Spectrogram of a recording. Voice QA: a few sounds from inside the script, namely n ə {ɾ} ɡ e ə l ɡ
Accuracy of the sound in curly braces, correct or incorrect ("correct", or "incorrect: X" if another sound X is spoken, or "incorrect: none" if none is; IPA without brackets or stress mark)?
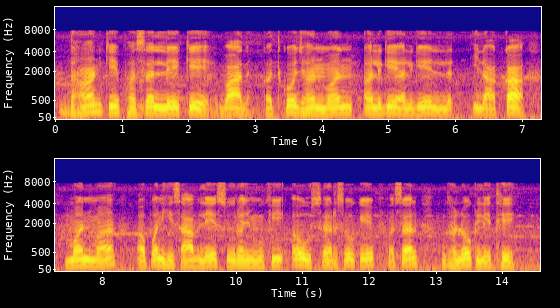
incorrect: l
